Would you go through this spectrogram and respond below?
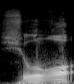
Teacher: را کو موٹا ادا کیا جائے گا، را کے اوپر زبر ہے۔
